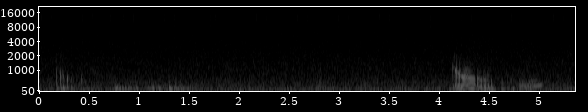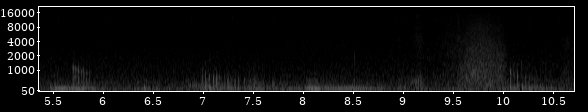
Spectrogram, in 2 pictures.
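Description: Soft, low gurgling rumbles come in several separate bursts over a faint hiss; ordinary stomach growling from gas and fluid moving through the gut.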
